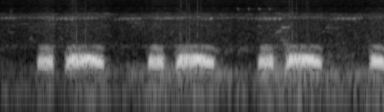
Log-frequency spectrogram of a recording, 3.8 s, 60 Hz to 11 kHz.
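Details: Spotted dove with a big voice and stuttering kuk 1 2 style, sought during a hunt: loud, low coos in a steady pattern of one short note then a long one, repeating about every second.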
